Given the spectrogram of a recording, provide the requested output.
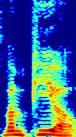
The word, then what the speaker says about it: Vampir: But sometimes, just sometimes, it will be pronounced like the German W. Remember? V. Like in the words Vampir or Vulkan.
